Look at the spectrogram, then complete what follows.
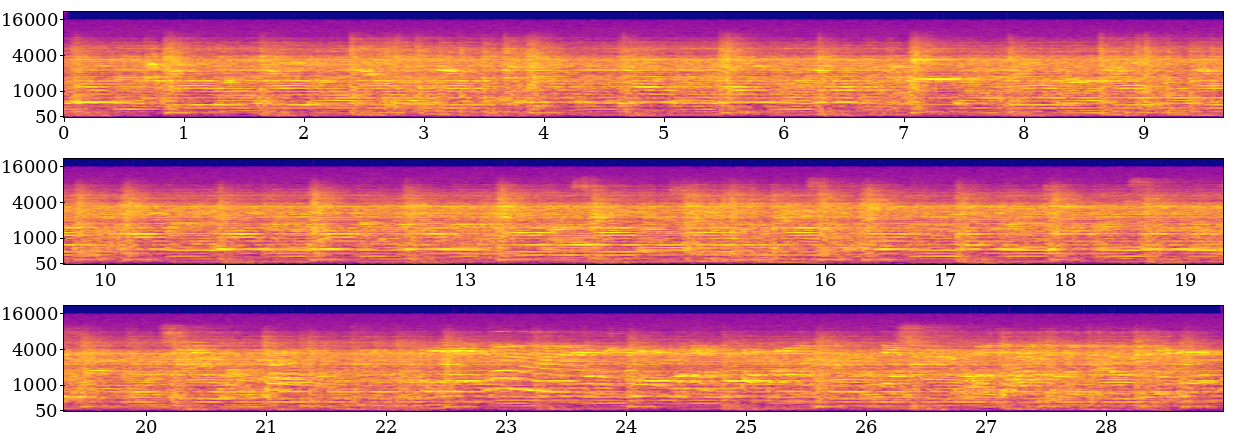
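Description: Rock band playing live: electric guitar and drum kit with a steady beat.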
